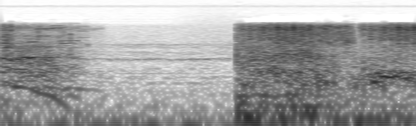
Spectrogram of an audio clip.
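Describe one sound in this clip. A lightning gun crackles and buzzes as it fires.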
